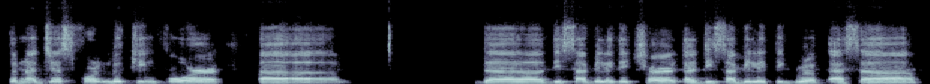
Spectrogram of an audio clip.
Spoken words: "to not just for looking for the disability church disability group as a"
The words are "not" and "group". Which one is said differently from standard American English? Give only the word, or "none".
none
